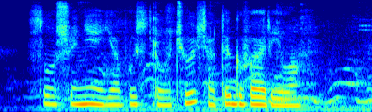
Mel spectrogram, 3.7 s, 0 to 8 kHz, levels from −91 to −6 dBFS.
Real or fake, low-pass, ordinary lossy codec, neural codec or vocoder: real; none; none; none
